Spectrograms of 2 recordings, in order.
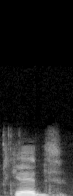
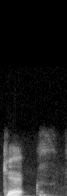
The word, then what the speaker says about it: Kicks: And then the other thing I've done during Pumped Up Kids is when there's, I keep saying kids, but it's kicks. I always pronounce this song wrong, but everybody knows what song I'm talking about.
